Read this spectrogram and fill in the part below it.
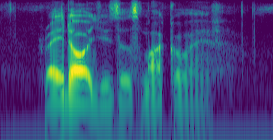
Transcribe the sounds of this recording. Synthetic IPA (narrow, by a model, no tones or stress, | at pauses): ɹeɪdɑjuːzəzma̰ɪkoweɪv̥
